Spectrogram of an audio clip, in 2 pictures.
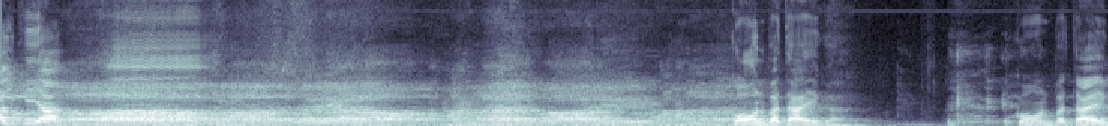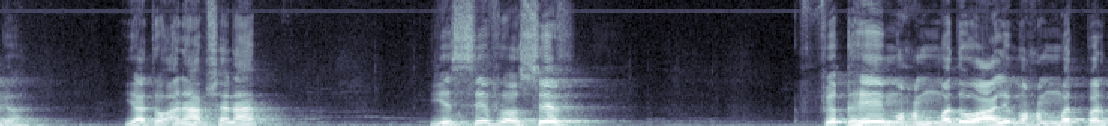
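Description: An elderly man speaks with emphasis into a microphone, in short bursts with pauses.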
